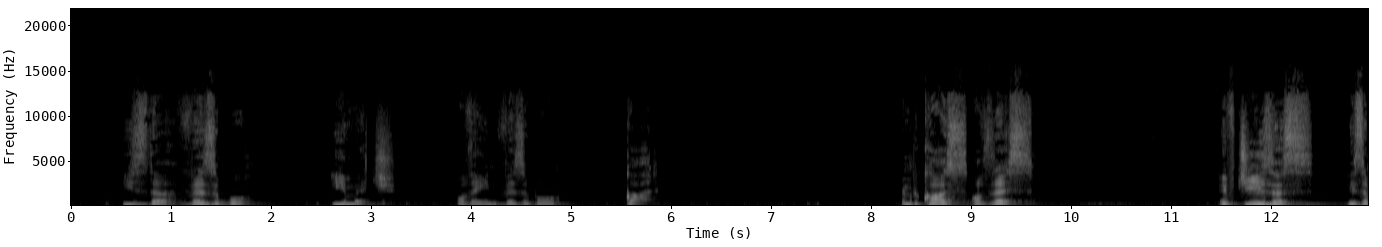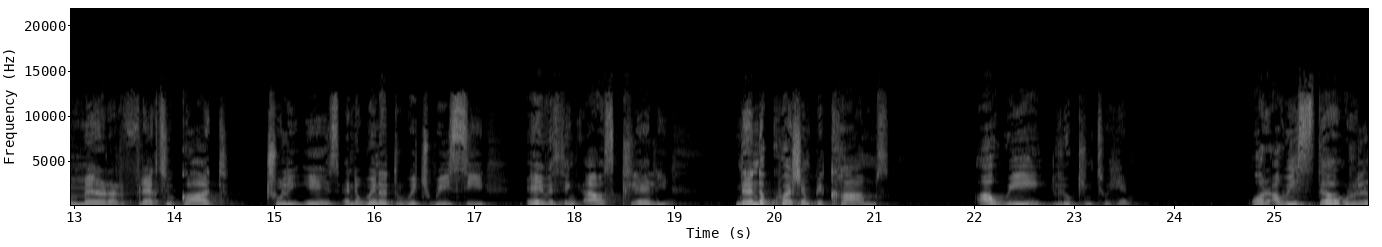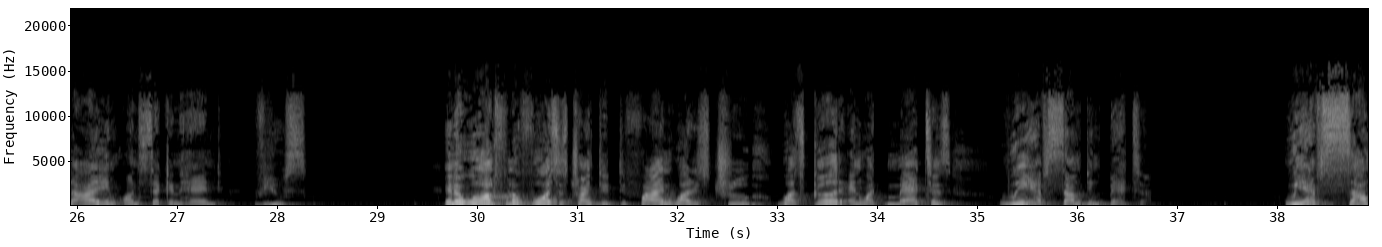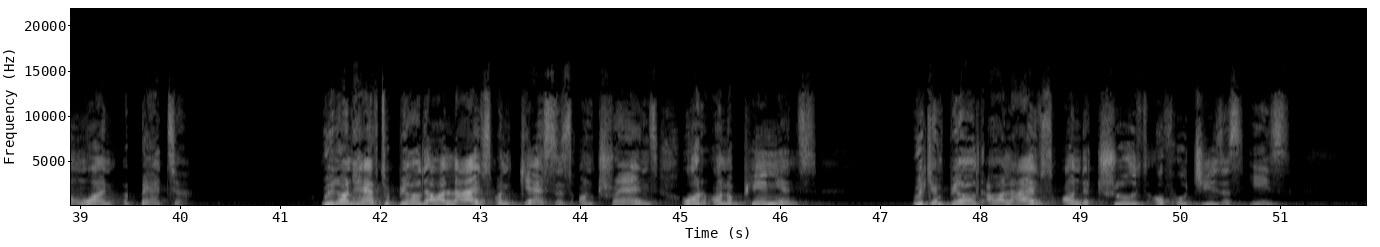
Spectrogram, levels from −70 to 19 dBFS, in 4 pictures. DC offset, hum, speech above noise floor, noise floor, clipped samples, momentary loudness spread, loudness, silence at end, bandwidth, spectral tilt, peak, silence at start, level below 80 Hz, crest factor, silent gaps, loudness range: under 0.1%; none; 42 dB; -68 dBFS; under 0.1%; 19 LU; -25 LUFS; 0.8 s; 16.5 kHz; -3 dB/octave; -4 dBFS; 0.55 s; -72 dBFS; 24 dB; none; 16 LU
